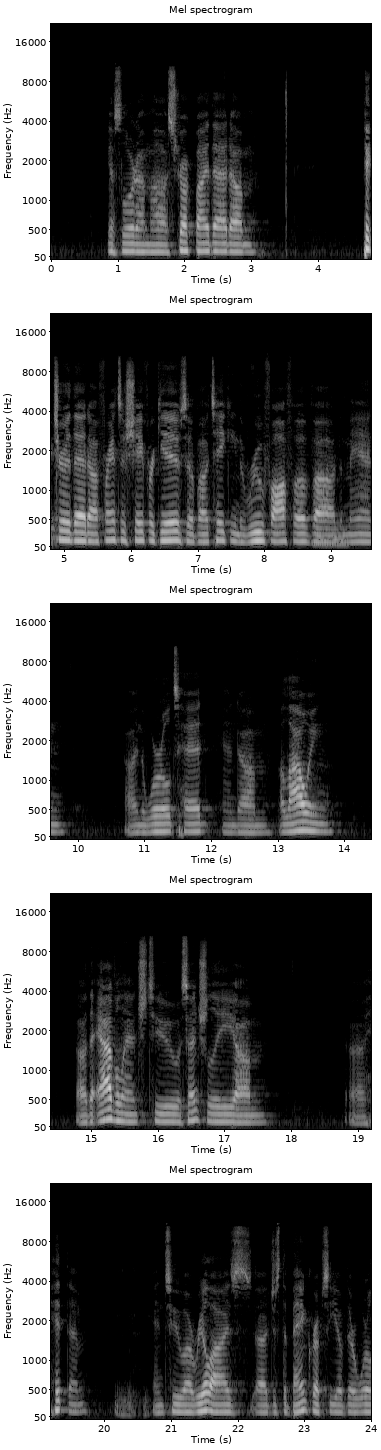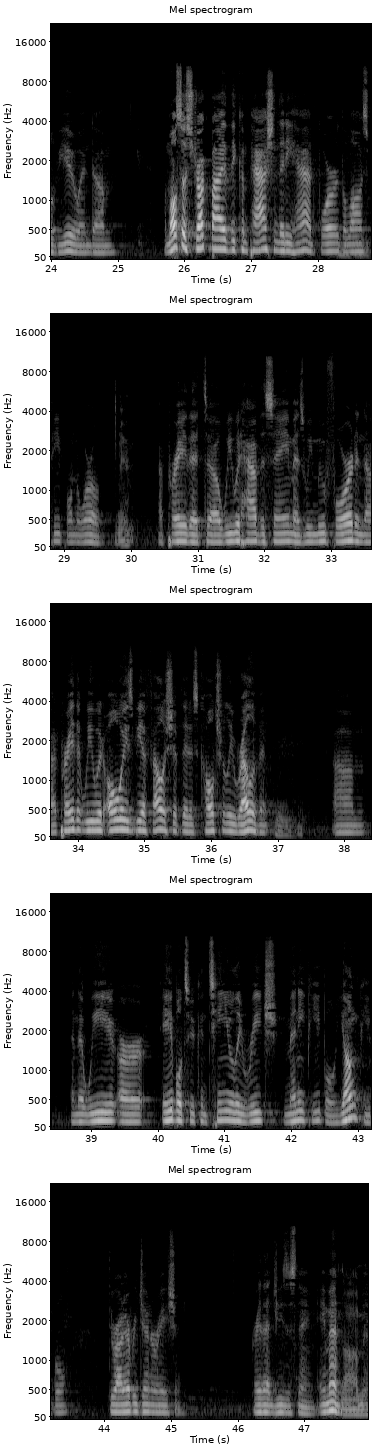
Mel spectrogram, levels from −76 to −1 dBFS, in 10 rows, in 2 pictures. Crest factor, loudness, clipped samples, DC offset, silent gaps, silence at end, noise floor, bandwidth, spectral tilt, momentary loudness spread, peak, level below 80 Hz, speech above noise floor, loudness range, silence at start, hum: 22 dB; -28 LUFS; under 0.1%; under 0.1%; none; 0 s; -67 dBFS; 11 kHz; -6 dB/octave; 17 LU; -6 dBFS; -60 dBFS; 39 dB; 8 LU; 0.85 s; none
